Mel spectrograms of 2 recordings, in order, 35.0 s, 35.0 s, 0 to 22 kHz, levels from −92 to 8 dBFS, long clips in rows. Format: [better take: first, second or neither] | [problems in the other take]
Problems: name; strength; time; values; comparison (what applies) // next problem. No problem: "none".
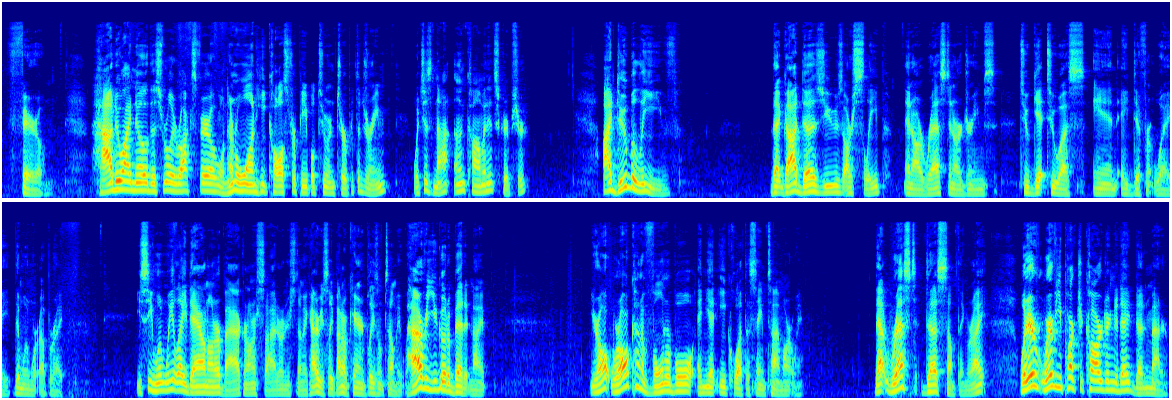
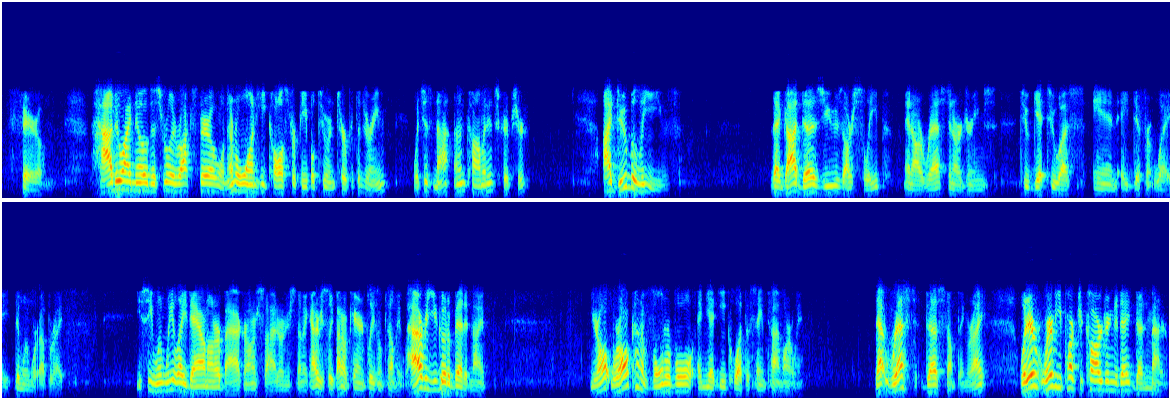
first | phone-call audio; poor line; nothing above 3.5 kHz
